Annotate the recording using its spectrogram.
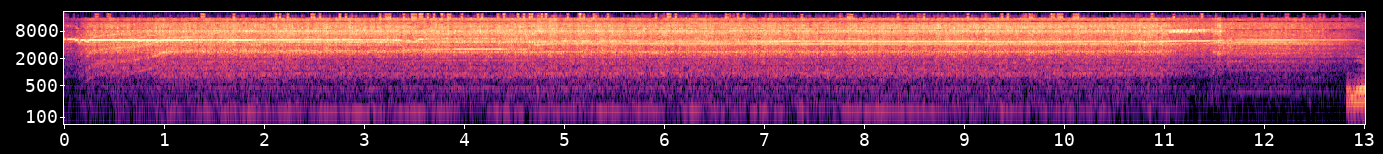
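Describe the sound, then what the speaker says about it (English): A power drill bores a wider hole into a broken stone sculpture for a metal reinforcement pin, giving a steady, high whining motor tone with a grinding undertone that runs for about eleven seconds before stopping abruptly. "you make the next drilling to a thicker hole, so you'll have some playroom when you place it"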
